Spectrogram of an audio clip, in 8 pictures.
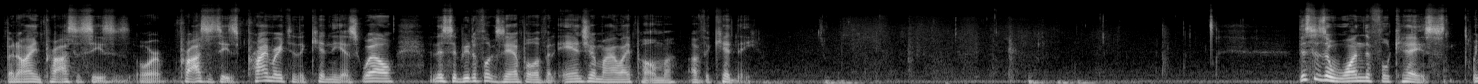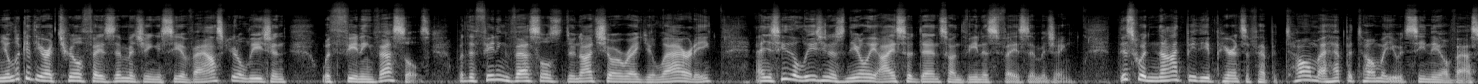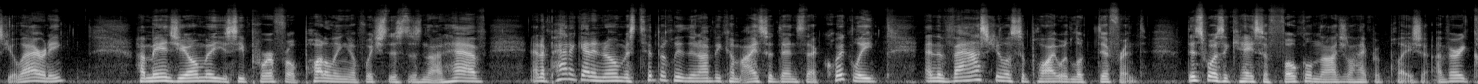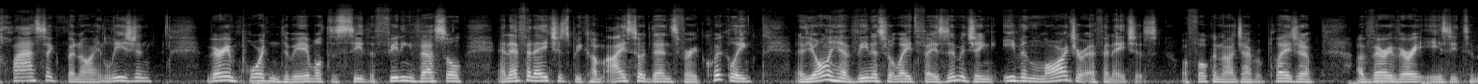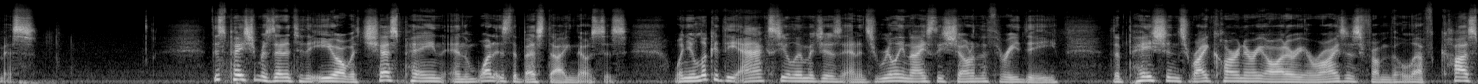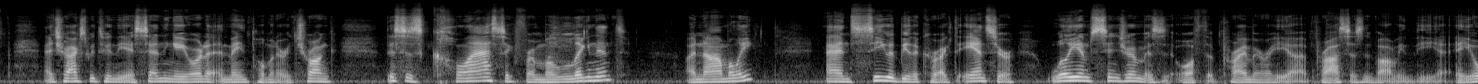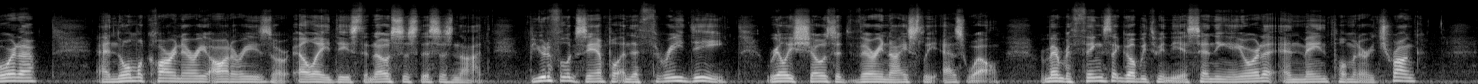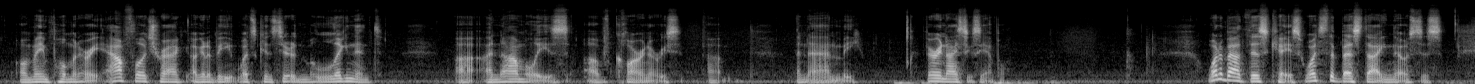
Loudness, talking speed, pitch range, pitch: -17 LUFS, 150 wpm, 120-150 Hz, 135 Hz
